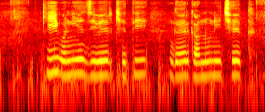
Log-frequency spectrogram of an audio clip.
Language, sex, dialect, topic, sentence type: Magahi, female, Northeastern/Surjapuri, agriculture, statement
